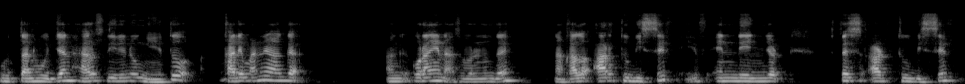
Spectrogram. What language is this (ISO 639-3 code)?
ind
